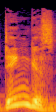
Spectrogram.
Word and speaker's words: Dyngus: On Monday, 50,000 people searched up Dingus Day. That's spelled D-Y-N-G-U-S, if you want to look this up yourself.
